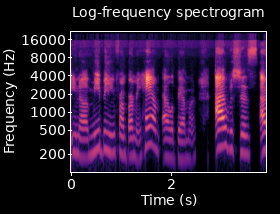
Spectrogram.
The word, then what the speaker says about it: Birmingham: birminghammer because of course in England they do have a Birmingham but of course they pronounce it Birmingham um but you know me being from Birmingham Alabama I was just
